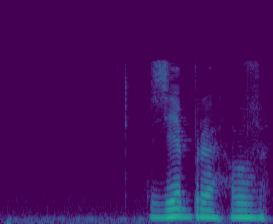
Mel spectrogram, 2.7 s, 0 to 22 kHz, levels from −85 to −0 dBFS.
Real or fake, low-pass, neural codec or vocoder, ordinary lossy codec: real; 7.2 kHz; none; none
